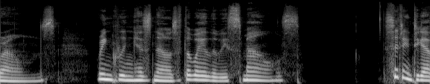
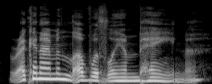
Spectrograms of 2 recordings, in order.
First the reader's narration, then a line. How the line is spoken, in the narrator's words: Harry says miserably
